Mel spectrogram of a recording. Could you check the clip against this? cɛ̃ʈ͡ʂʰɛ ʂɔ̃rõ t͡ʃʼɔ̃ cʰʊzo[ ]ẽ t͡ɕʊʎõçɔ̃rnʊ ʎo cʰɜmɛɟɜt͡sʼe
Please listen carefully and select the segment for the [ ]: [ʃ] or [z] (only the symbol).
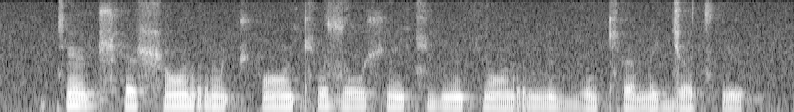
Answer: ʃ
